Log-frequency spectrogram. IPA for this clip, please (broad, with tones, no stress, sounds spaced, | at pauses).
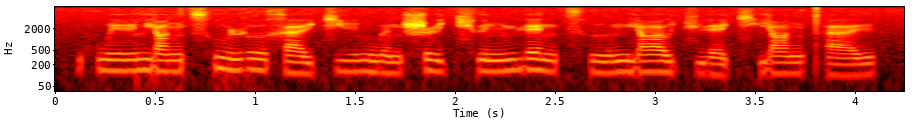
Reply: x w e˨˦ ɪ̯ l j ɑ˨˦ ŋ t͡sʰ u˥˨ ɻ ɤ˥˨ x a˨˩ ɪ̯ t͡ɕ i˨˦ l w ə˨˩ n ʂ ɻ̩˥˨ t͡ɕʰ y˨˦ n m ɥ ɛ˥˨ n t͡sʰ ɹ̩˨˦ n̪ j ɑ˦ ʊ̯ t͡ɕ ɥ ɛ˨˩ t͡ɕʰ j ɑ˦ ŋ t̪ʰ a˨˦ ɪ̯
